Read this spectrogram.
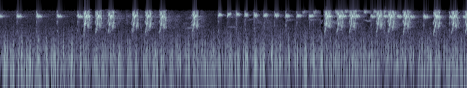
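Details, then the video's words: Lovebird giving sharp 'tembakan' calls, recorded as a master for training birds: piercing single chips and short clustered bursts, uneven in spacing, all high-pitched and shrill. "LOVEBIRD SUARA GEMURUH TEMBAKAN BURUNG LOVEBIRD"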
